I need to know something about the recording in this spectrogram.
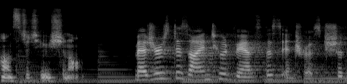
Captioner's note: soundbite of archived recording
